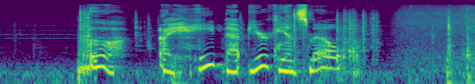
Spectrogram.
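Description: A young boy speaks with disgust, close by.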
